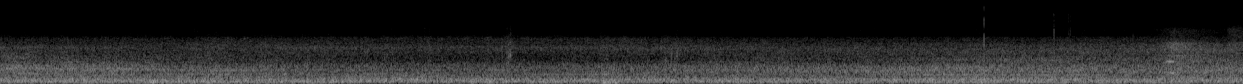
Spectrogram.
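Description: Steady outdoor background noise, an even low rumble with no distinct source, and a few faint ticks in the second half.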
